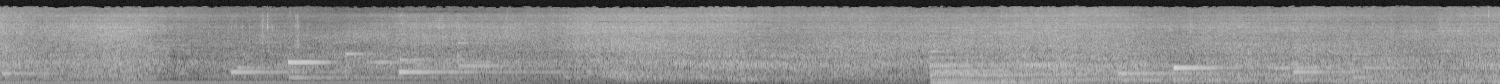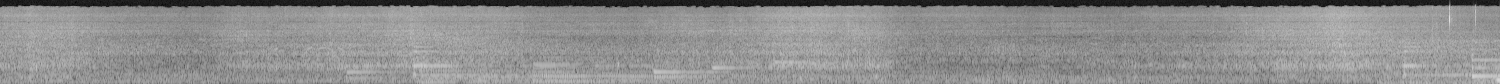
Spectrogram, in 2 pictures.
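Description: Very small waves breaking gently at the shoreline and washing up the sand, swelling and fading every few seconds. Mixed with background music of held, slowly changing notes.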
